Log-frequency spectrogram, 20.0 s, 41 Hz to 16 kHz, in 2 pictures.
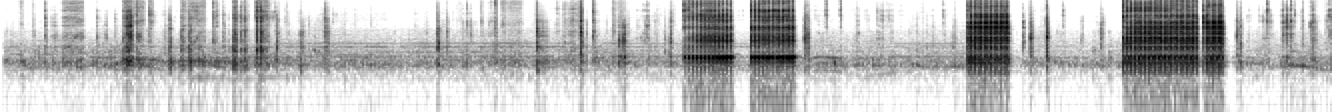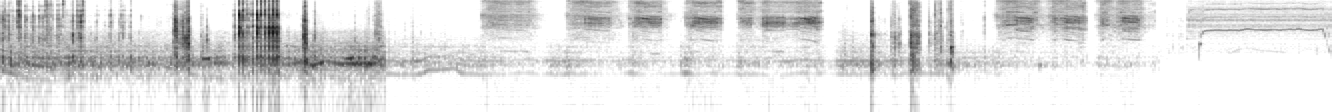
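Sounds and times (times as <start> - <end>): clicks and knocks of wood and hardware: 3.3 - 6.4, 7.3 - 12.2.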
